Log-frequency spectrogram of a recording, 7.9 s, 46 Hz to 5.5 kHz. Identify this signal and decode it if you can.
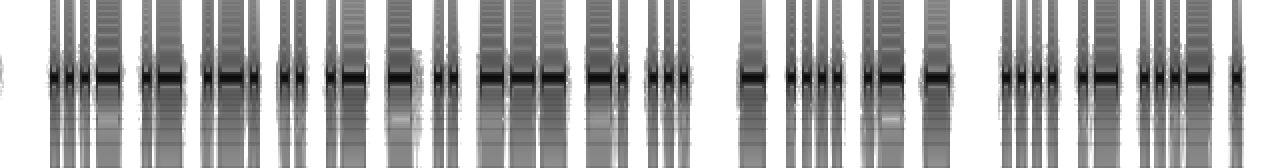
Morse code, heard as a keyed tone, about 25 wpm, 600 Hz. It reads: VARIATIONS THAT HAVE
